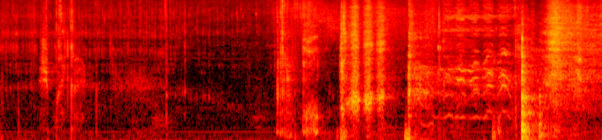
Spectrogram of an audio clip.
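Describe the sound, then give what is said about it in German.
Hissy fizzing from a freshly opened beer can, with crackling bursts of carbonation and a sharp metallic click near the end; no clear speech over it. “So, Bier. ich mach das mal auf und lebe mal das Ganze hier.”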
